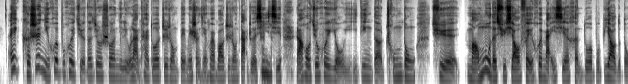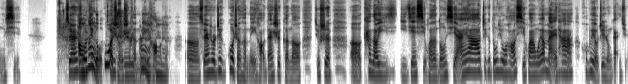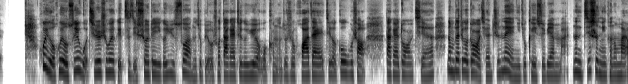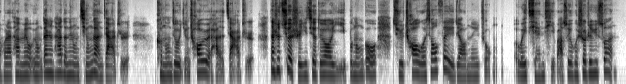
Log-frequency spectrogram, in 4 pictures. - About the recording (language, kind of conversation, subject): Chinese, podcast, 你平常会做哪些小事让自己一整天都更有精神、心情更好吗？
- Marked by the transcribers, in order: tapping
